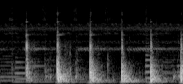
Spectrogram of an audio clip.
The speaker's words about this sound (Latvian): Kāda no meitenēm klauvē vēlreiz, šoreiz jau skaļāk.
